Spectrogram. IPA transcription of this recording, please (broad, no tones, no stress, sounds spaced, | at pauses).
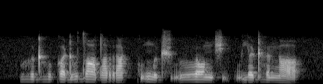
ɦ u ɖ ɦ u k ɔ ɖ u d w ɑ dˤ œ r ɑ kː ṵ ŋ u ɖ ʃ ṵ lː ɔ ŋ ʃ ḭ p ṵ j œ ɖ ɦ œ ŋ ɑ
